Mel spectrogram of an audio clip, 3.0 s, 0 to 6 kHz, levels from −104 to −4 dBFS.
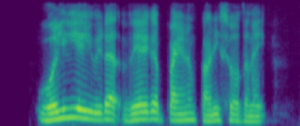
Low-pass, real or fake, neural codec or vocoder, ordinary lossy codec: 5.4 kHz; fake; codec, 44.1 kHz, 2.6 kbps, SNAC; none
